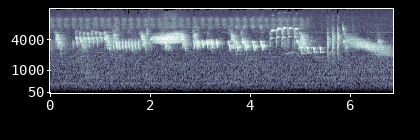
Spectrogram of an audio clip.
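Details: European greenfinch singing in Jordan, heard through a window: quick metallic trills alternate with a drawn-out nasal buzz and later a falling wheezy note, under constant faint hiss.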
